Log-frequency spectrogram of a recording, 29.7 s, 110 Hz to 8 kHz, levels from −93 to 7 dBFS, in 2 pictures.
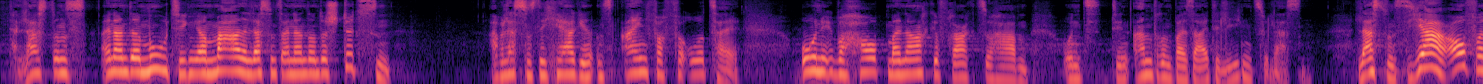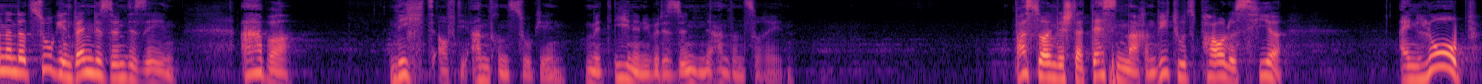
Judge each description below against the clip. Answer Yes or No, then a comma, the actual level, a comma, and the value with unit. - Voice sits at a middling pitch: Yes, medium, 180 Hz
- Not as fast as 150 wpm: Yes, average, 140 wpm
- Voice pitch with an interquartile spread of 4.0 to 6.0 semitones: Yes, average, 5.0 semitones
